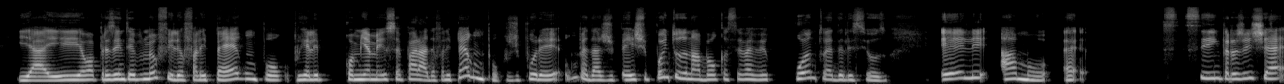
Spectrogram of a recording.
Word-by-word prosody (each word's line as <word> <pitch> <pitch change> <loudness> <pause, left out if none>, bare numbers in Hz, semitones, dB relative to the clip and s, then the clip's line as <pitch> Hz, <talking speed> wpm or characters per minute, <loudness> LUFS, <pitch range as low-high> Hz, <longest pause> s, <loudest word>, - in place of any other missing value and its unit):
E 185 +1 +2
aí, 185 +3 +3
eu 210 +1 +2
apresentei 225 +2 +3
para 225 - -1
o - - +5
meu 270 +3 +3
filho, 220 -7 +1
eu - - -1
falei: 205 0 0
"Pega 215 +5 0
um 245 - +3
pouco", 210 -3 -2
porque 215 +1 +2
ele 215 0 +1 0.2
comia 225 -1 +4
meio 225 +1 +1
separado, 220 -3 -1
eu - - -8
falei: 210 +2 -2
"Pega 380 - -1
um 255 - +6
pouco 210 - -9
de 195 +1 -7
purê, 225 +1 +1
um 305 - -9
pedaço 205 -9 -2
de 200 - -3
peixe, 215 +3 0
põe 320 +9 -3
tudo 300 -7 0
na 230 -2 +1
boca, 220 +2 -2
você 225 +1 -7
vai 230 -1 0
ver 220 +1 -4 0.2
quanto 275 -1 -1
é - - -3
delicioso". 200 -3 -4 0.5
Ele 290 - +1 0.2
amou, 220 -7 +1
eh 205 +2 -1 0.9
s - - -12
sim, 295 - -1
para 255 -1 0
gente 275 +2 +1
é - - +2
220 Hz, 220 wpm, -23 LUFS, 205-250 Hz, 0.9 s, um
